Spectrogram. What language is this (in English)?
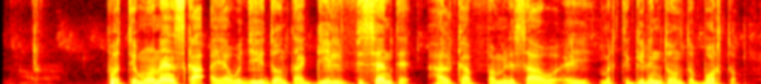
Somali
